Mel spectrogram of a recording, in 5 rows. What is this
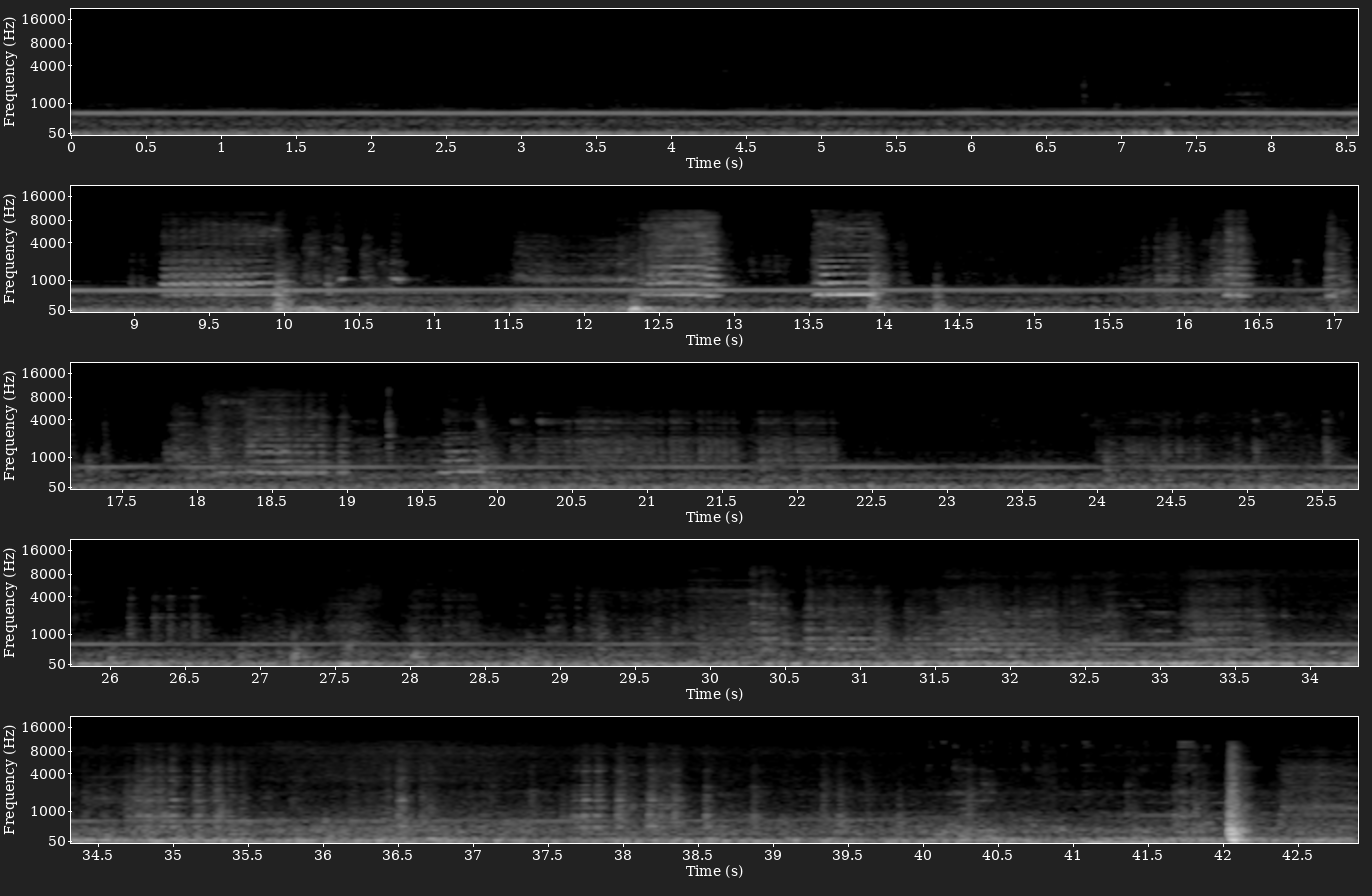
TRAIN INTERIOR CORNWALL
Recording from inside the doorway of a carriage arriving into Saltash, Cornwall, recorder on a Tascam DR 40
